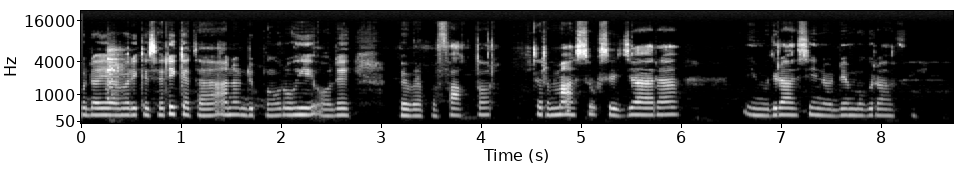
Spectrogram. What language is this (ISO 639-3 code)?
twu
